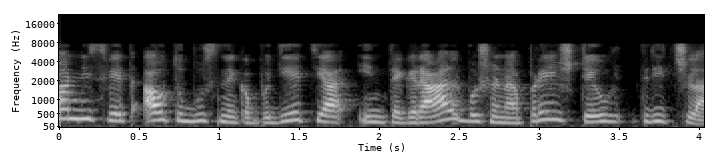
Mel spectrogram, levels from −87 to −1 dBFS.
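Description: From start to finish the speech carries a rough, hissy halo and a smeared, underwater blur, with nothing above 7.7 kHz, likely from Nellymoser compression at a rate that fits 32 kbps. Unlike steady background hiss, this noise tracks the speech, filling bands the codec starved of bits.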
